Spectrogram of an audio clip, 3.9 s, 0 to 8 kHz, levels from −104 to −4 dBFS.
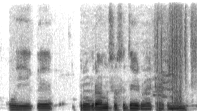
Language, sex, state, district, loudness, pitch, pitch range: Rajasthani, male, Rajasthan, Churu, -22 LUFS, 120 Hz, 105-130 Hz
